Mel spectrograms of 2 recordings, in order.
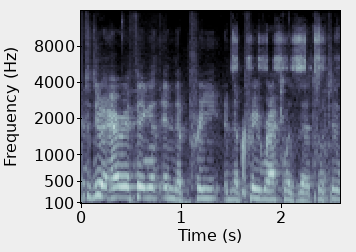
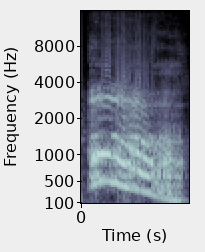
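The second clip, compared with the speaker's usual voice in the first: high, drawn-out "ugh"; exaggerated yelp at being hit; mock pained cry; 10 semitones higher than usual. Husband smacked by his wife in a restaurant, mock pained cry. Mimics reaction to wife's smack.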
